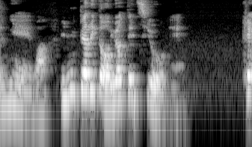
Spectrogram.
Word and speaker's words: Neva: Lui realizza in pochi anni un'immensa città sul Mar Baltico, alle foci del fiume Neva, che si scrive Neva e si pronuncia Nieva, in un territorio, attenzione, che era di sovranità svedese, quindi non avrebbe neppure potuto farlo.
